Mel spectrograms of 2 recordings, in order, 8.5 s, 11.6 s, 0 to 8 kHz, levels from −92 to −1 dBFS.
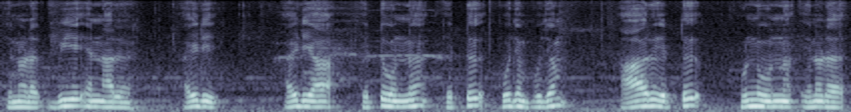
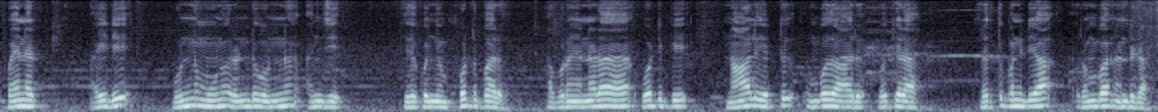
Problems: background sounds at intervals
